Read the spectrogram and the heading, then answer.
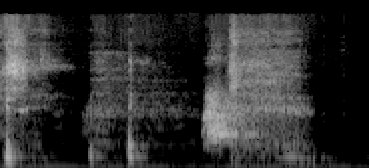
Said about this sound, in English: Somebody give that dog a mic.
